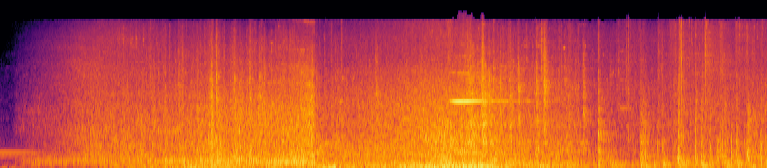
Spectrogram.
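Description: A truck engine rumbles and grows louder as the truck drives in, echoing in a large enclosed space.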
